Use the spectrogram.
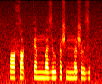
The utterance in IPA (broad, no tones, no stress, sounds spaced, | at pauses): ɑ x ɾ ɑ kː ɛ mː ɜ z ɯ p ɛ ʂ mː ɛ ʂ ɯ z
